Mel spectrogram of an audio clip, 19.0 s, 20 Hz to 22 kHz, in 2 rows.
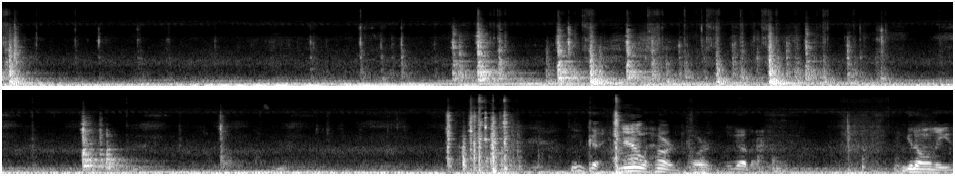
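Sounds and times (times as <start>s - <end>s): low mechanical hum: 0.0s - 19.0s
metallic clicks from hand tools: 0.3s - 2.3s.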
